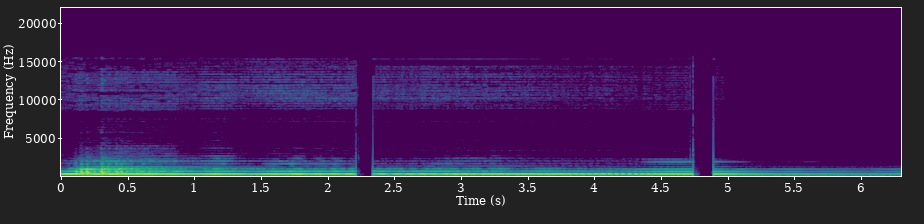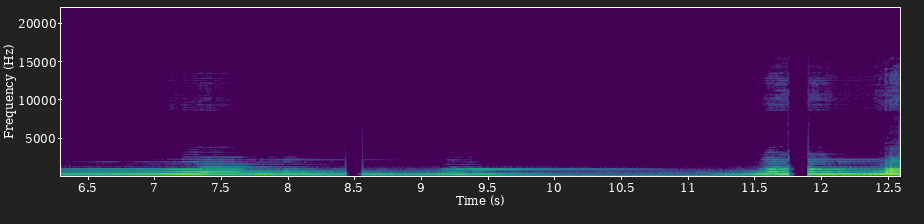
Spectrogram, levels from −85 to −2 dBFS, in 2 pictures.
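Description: At 2.22 s the sound stops dead for about 126 ms, and the same gap at a join of encoded pieces recurs at 4.75 s (about 152 ms), 8.44 s (about 127 ms) and 11.77 s (about 149 ms). Each piece was encoded on its own, so encoder start-up delay and final-frame padding sit as silence at every seam. Unlike a packet dropout, nothing is missing: the sound resumes exactly where it halted, and the abrupt edges are softened by the codec.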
